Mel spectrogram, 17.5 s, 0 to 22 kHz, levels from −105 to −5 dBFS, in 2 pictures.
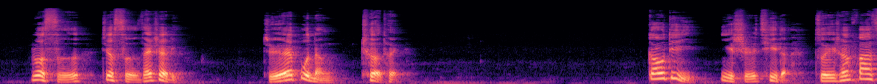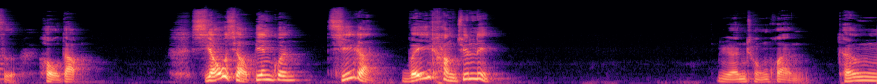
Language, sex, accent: Chinese, male, native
